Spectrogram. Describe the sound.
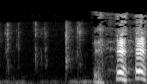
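Quick typing on a computer keyboard during an online search: a burst of soft, rapid key clicks, then a voice speaking loudly over the last part.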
